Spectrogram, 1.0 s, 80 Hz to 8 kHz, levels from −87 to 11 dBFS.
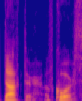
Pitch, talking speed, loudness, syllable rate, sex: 95 Hz, 175 wpm, -21 LUFS, 5.8 syllables/s, male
